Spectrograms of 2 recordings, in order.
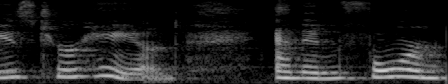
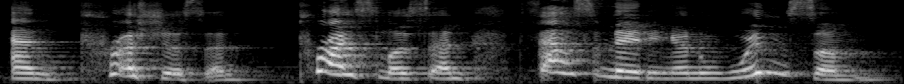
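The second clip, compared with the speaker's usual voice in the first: louder, hearty doting father; 7 dB louder than usual. Acted. Father lists praises of his daughter's name, doting and loud. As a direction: list each word like a treasure.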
